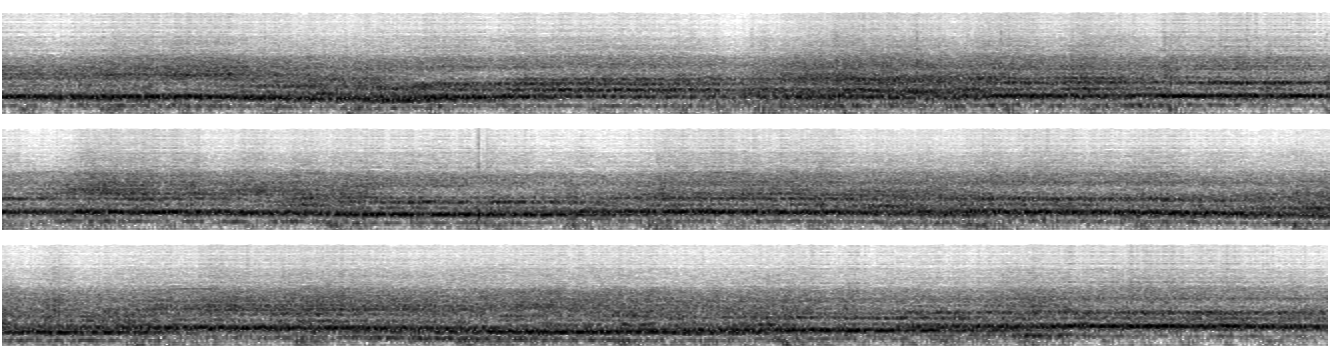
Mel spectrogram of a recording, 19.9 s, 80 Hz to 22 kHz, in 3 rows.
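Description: A large crowd of São Lourenço football fans sings the traditional stadium chant Queremos la Copa, the song of their 2014 winning campaign, in unison, a dense, steady wall of voices holding a repeating melody at full volume for the whole stretch, with no one speaking over it.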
